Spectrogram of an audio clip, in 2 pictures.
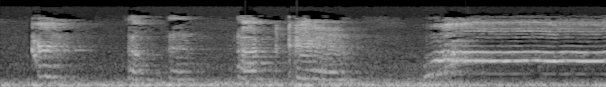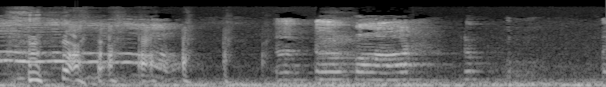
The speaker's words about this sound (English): So, it's a bird, sing screamo. I mean, that must be hard for the poor thing.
